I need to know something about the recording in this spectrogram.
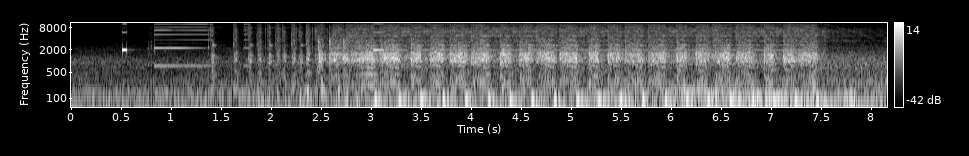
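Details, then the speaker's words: Mitsubishi Evo X towed in with no-crank after a replaced key antenna, starter kicked manually via the starter relay: a few beeps, then even, quick cranking for about six seconds without catching; immobilizer suspected, not confirmed. "So, it cranks over. Uh, doesn't seem like it wants to start, though."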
